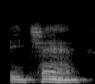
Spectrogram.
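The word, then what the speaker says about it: De'Von Achane: new pronunciation it's Devonte you thought it was a chain but it's a Chan because didn't they tell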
